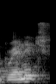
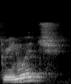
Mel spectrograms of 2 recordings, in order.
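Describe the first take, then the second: First: The name is said in its usual pronunciation. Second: The name is said letter by letter as spelled.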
